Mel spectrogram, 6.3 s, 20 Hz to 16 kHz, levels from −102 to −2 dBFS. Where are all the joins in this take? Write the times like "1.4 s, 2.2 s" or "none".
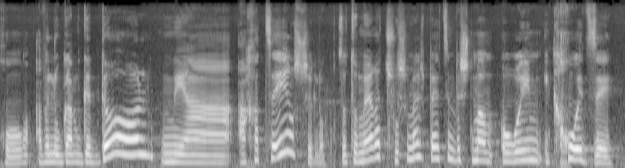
3.3 s, 3.9 s, 4.7 s

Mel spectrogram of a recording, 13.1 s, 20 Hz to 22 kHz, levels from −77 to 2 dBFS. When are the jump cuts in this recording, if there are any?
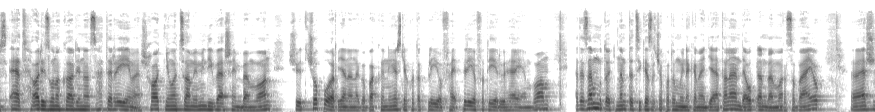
5.1 s, 6.0 s, 8.5 s, 9.2 s, 11.3 s, 11.7 s

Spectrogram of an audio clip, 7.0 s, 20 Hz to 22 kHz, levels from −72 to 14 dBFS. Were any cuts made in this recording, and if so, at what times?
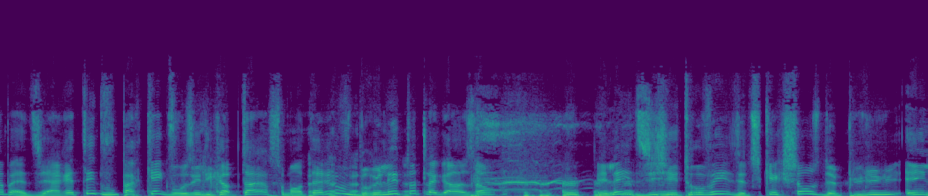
none

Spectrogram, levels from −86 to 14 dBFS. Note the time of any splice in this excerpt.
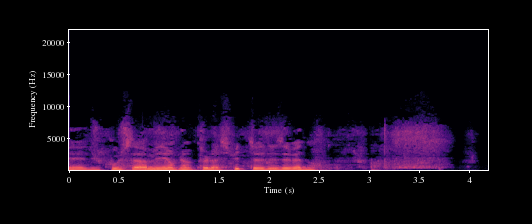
1.1 s

